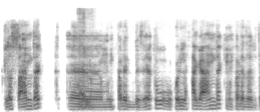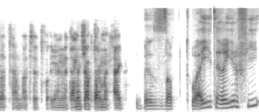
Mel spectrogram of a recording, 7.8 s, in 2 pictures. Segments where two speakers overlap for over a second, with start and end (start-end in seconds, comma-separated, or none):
none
